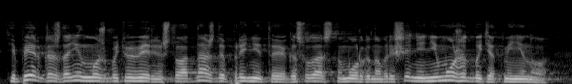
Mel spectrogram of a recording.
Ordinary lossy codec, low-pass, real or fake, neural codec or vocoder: none; none; real; none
